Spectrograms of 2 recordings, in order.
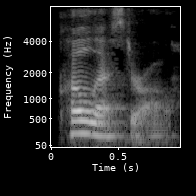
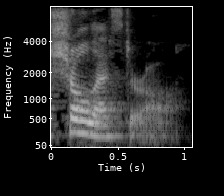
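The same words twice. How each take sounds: First: The word begins with a hard K sound. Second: The word begins with a CH sound. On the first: The speaker calls it right. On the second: The speaker calls it wrong.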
